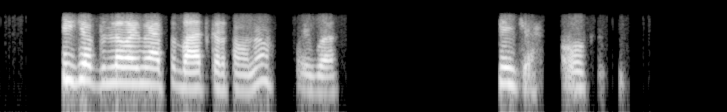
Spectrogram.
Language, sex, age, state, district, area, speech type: Urdu, male, 30-45, Delhi, North East Delhi, urban, conversation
